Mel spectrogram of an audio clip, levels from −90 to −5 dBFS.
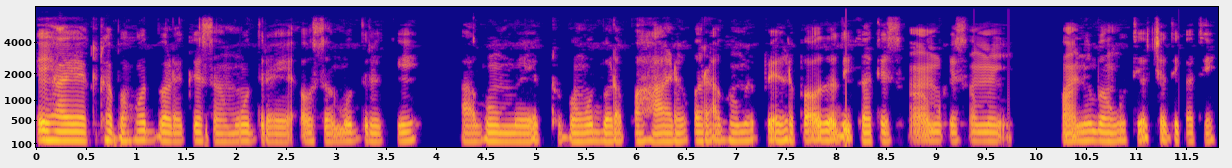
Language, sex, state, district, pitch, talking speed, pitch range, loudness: Chhattisgarhi, male, Chhattisgarh, Jashpur, 135 Hz, 190 wpm, 130-140 Hz, -21 LUFS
